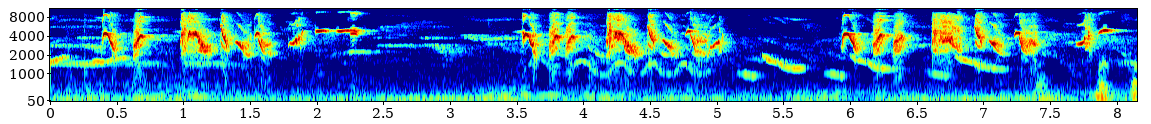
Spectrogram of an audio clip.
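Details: A newly bought, hand-raised Oriental magpie-robin on its fifth day, excited by a played recording of hwamei song, sings three rich, fast bursts of twittering and whistled notes, each about two seconds, with short pauses, over a faint indoor hum.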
